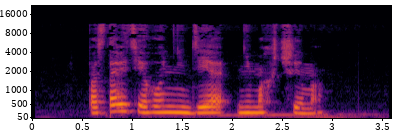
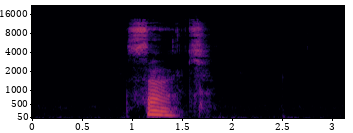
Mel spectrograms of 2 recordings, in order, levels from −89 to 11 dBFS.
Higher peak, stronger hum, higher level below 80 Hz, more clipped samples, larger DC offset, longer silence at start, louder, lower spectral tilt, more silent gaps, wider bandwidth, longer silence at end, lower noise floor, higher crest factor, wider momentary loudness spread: first, -8 dBFS vs -22 dBFS; neither; first, -54 dBFS vs -76 dBFS; neither; neither; second, 0.6 s vs 0.95 s; first, -22 LUFS vs -37 LUFS; first, -6 dB/octave vs -4 dB/octave; neither; second, 11.5 kHz vs 14 kHz; second, 0.5 s vs 1.35 s; second, -62 dBFS vs -83 dBFS; about the same, 16 dB vs 20 dB; second, 8 LU vs 22 LU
